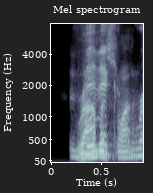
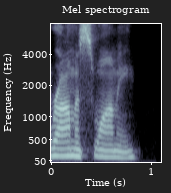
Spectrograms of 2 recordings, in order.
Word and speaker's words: Ramaswamy: Ramaswamy. Ramaswamy. – Ramaswamy.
